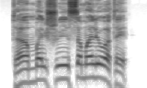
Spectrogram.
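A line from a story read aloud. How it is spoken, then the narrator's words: Shouting. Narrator (Russian): кричал Дэви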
